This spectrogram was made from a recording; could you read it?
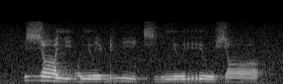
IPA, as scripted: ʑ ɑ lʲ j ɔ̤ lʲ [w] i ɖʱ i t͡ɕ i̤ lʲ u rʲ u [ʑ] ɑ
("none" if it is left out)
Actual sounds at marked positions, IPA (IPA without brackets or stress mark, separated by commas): w, ʑ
